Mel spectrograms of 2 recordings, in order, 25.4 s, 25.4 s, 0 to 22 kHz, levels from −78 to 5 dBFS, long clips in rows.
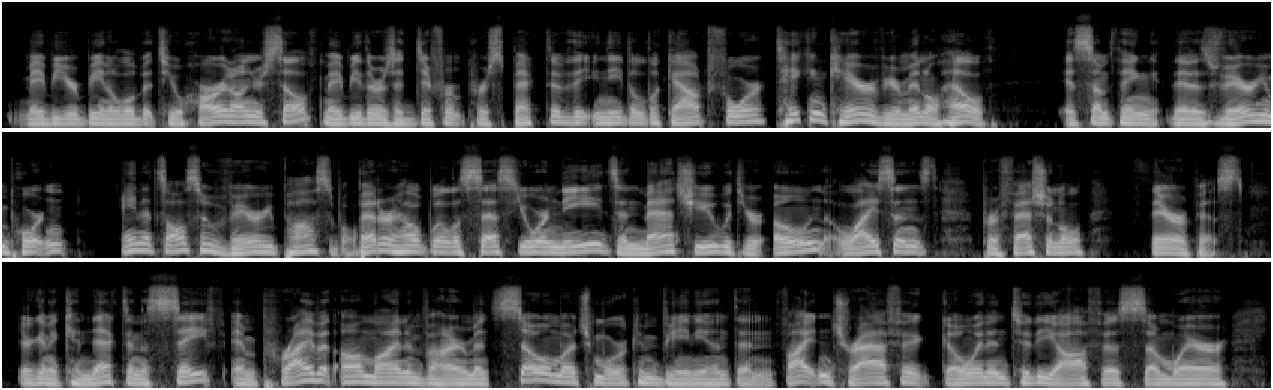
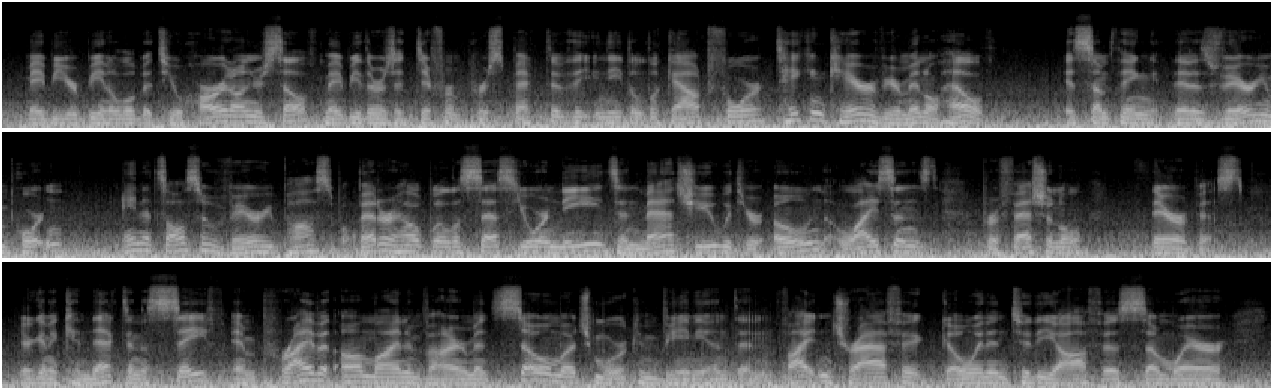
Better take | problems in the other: first | wind noise on the microphone; occasional gusts; 15 dB below the speech

